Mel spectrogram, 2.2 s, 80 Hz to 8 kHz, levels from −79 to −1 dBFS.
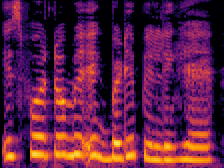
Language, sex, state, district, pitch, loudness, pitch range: Hindi, female, Jharkhand, Palamu, 275 Hz, -14 LUFS, 235-315 Hz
